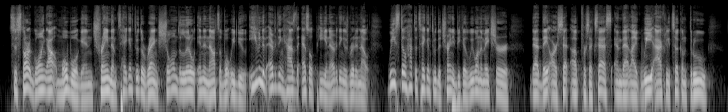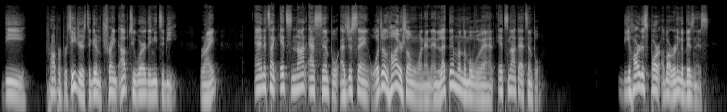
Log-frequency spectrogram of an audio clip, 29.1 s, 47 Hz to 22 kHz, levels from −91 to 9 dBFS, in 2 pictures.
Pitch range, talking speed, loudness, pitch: 115-150 Hz, 235 wpm, -22 LUFS, 130 Hz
